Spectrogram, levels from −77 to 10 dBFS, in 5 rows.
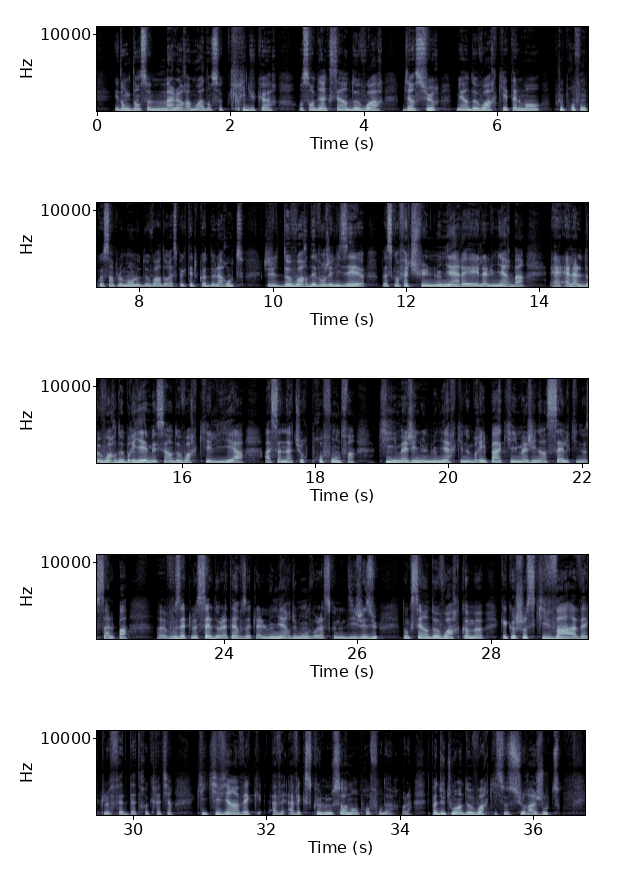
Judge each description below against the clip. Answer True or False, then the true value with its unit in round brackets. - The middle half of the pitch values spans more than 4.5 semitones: False (3.7 semitones)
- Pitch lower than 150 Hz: True (135 Hz)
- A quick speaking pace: True (240 wpm)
